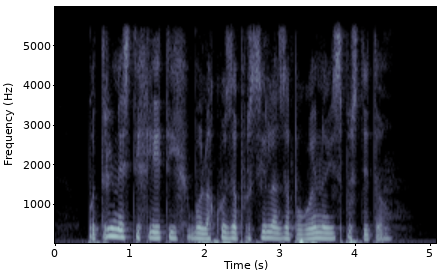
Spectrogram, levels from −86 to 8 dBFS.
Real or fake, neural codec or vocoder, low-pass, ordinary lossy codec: real; none; 5.4 kHz; none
